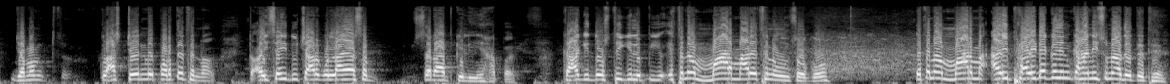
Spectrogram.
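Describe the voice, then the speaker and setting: High-voiced chemistry teacher. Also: male voice. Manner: animated, joking, acts out little scenes. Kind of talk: classroom lecture.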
